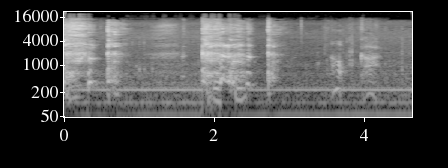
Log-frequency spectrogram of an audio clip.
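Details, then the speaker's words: A mature adult woman coughs in several short, loose bursts while doing her makeup; she blames allergy; steady low hum and faint room noise behind; cough. "Oh, it's messing up my makeup. God. Damn allergy."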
